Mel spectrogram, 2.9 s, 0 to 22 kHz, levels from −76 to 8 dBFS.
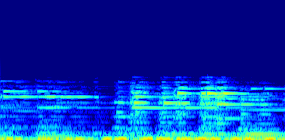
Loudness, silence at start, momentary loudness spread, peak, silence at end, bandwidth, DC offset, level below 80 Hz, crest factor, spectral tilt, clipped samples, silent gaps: -32 LUFS; 0 s; 14 LU; -14 dBFS; 0 s; 2.8 kHz; under 0.1%; -40 dBFS; 12 dB; -11 dB/octave; under 0.1%; none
